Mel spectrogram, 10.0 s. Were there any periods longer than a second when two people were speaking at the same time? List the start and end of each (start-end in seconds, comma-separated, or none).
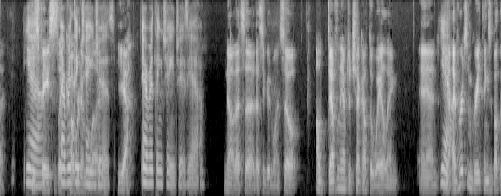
0.5-2.3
